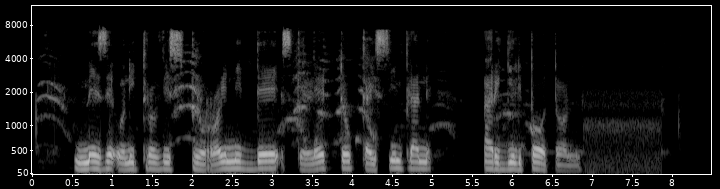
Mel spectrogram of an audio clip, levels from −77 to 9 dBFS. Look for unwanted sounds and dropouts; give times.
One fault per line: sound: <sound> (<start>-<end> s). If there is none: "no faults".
no faults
